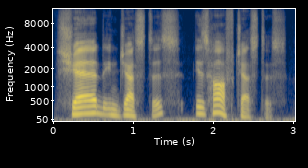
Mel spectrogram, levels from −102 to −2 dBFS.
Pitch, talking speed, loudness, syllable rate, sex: 130 Hz, 100 wpm, -18 LUFS, 4.2 syllables/s, male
